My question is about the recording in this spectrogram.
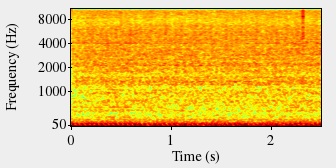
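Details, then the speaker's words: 2009 Chevrolet Impala, salvage car revived after battery cleaning and charging, post-drive to 60 mph, shifts all four gears well: quiet steady low idle, even beat, no knocks, ticks or whine; normal idle. "i mean she runs i was thinking of tuning it up but man it runs like a top"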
